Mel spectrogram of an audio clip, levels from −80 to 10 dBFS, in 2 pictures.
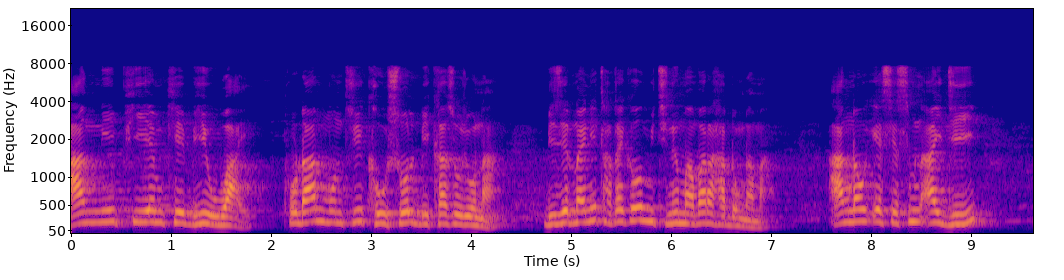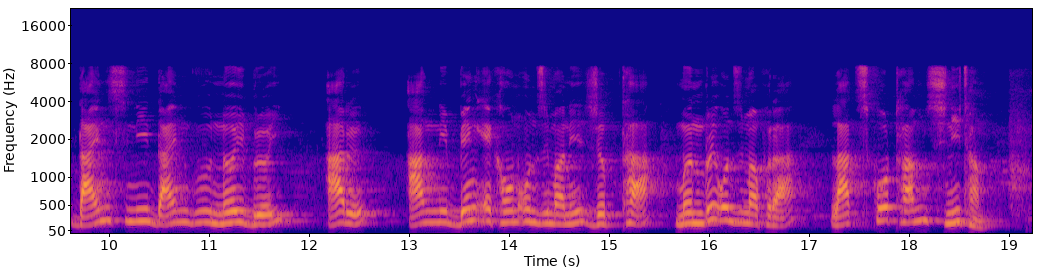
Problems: constant background noise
